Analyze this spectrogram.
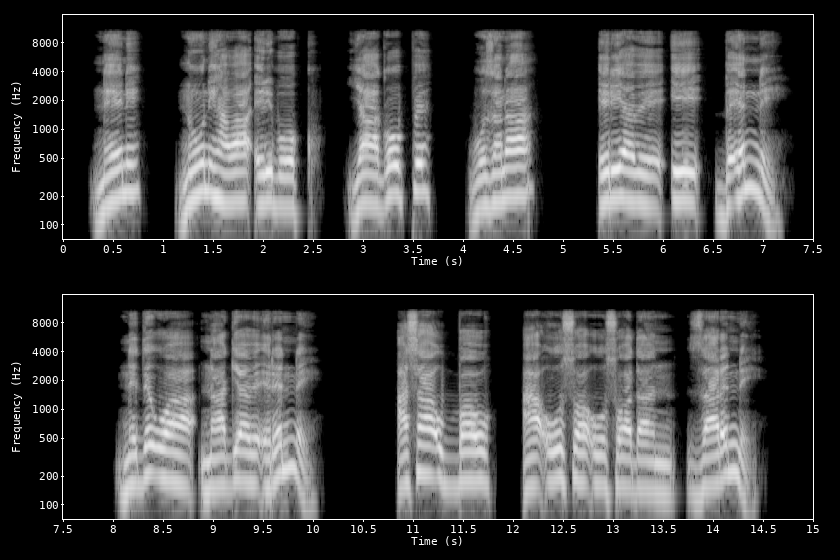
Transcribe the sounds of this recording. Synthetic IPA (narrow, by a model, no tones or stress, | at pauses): ne̞ːnɪ | nuːnɪɦɐwaːʔɛɾɪbo̞ːkːɔ̥ | jaːɡo̞ːpːɛ | wɔzɐnaː | ɛɾɪjaːwɛɪbɛʔɛnːḛː | nɛd̪ɛʊwaːnaːɡɪjaːwɛɛɾɛnːḛː | ʔɐsaːʊbːɐw | ʔaːʔo̞ːsʊwaːo̞ːsʊwaːd̪ɐnzaːɾɛnːḛː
